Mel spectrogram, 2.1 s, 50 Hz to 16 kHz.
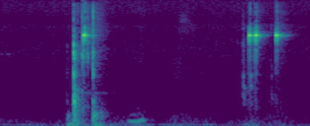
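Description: Clicks of buttons and the selector on a Jeti DS-24 radio-control transmitter being pressed to step through its menus: one click about half a second in, then two quick clicks near the end.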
